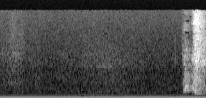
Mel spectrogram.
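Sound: sneeze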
